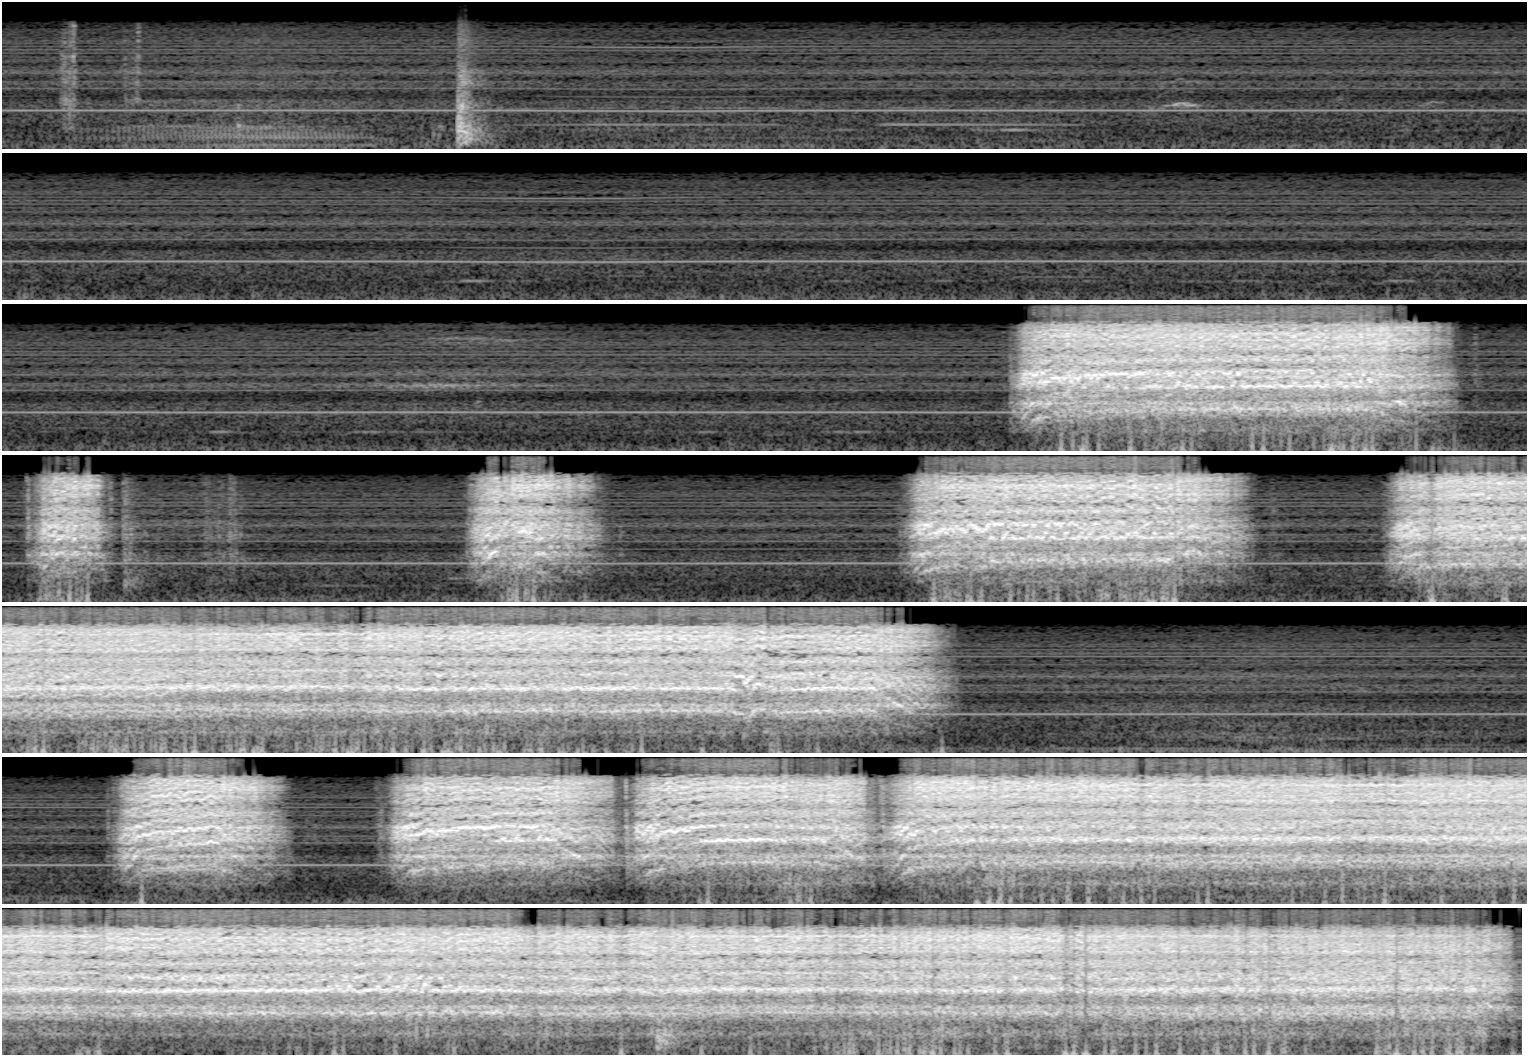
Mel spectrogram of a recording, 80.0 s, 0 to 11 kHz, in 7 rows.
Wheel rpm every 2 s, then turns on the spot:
0, 0, 0, 0, 0, 0, 0, 0, 0, 0, 0, 0, 0, 0, 0, 110, 160, 20, 10, 20, 50, 140, 90, 210, 230, 220, 50, 0, 0, 50, 80, 160, 200, 230, 220, 210, 220, 230, 220, 190.
34-36 38-40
